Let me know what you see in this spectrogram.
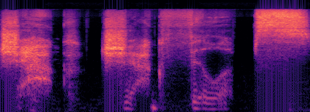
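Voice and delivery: eerie, creepy, breathy whispered man's voice. Recapping a movie scene where a caller speaks, imitating a creepy male voice. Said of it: "that creepy male voice going".

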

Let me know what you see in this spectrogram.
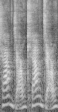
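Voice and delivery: put-on very high, loud, comic Scouse accent. Trying out a Scouse accent, quoting Harry Enfield's Scousers sketch: Harry Enfield Scousers impression. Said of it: "the Scousers in Harry Enfield".

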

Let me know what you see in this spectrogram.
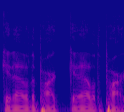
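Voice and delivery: put-on repeated whisper. Retelling a production assistant passing by, imitating a whispered mantra. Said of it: "whispering that's like a mantra".

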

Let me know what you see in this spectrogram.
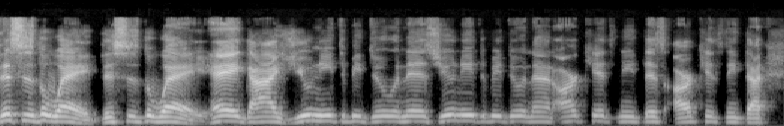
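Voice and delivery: sermonizing preacher tone. Demonstrating one of three stereotypical roles people fall into, preachy sermonizing voice. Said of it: "That's the preacher".

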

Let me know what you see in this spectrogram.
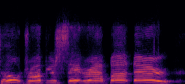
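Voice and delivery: very high, loud screaming. Recalling the burning years in Wyoming, retelling screaming at people. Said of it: "just screaming at people".

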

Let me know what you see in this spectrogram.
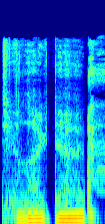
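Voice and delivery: put-on deep female voice. Showing what a deep-voiced woman sounds like in your ear: imitating deep-voiced woman in bed. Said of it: "this is what a deep chick, a deep voice chick".

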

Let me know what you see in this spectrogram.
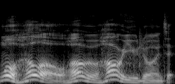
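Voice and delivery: put-on American accent. Discussing an actor's American accent in a movie, doing Henry Cavill's American accent. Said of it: "his American accent was very".

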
